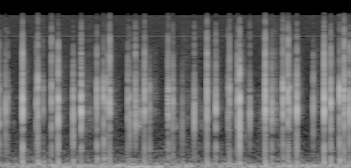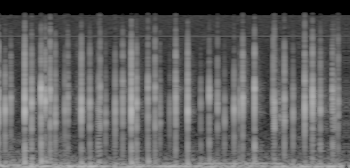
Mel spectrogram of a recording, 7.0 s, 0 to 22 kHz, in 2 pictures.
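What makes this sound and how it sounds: A thin, solid, colorful printed cardboard shopping tag, held edge-on in one hand, is scratched and tapped along its edge with long acrylic nails. Rapid, dry clicks and papery scratches come in quick, irregular bursts, each snapping off instantly, with bright crinkly texture centered around 1.5 kHz over a faint low hum. The steady run of crisp, close-up taps continues for the whole seven seconds.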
